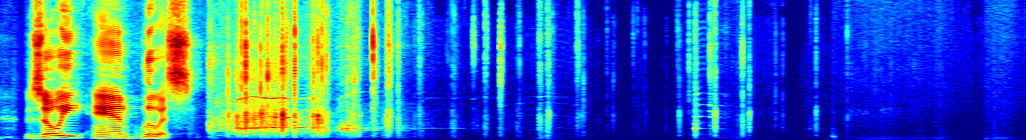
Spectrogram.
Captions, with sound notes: Zoe Anne Lewis. -(audience cheering) -(audience applauding)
